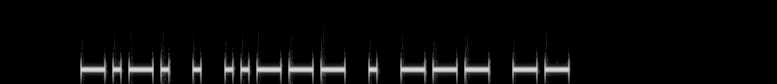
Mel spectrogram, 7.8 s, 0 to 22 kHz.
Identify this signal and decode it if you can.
Morse code, heard as a keyed tone, about 15 wpm, 700 Hz. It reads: CE2EOM
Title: DXCC-100 Call Signs - 6 Characters - 15wpm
